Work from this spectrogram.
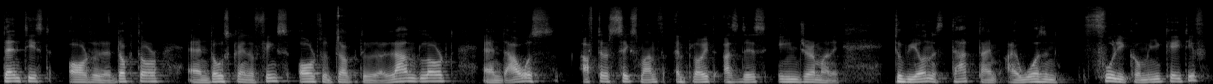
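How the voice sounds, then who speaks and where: Halting man with a Polish accent. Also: fairly low pitch, warm tone. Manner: halting, searching for words, many restarts. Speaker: language-learning livestream host. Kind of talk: live stream monologue.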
